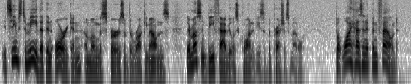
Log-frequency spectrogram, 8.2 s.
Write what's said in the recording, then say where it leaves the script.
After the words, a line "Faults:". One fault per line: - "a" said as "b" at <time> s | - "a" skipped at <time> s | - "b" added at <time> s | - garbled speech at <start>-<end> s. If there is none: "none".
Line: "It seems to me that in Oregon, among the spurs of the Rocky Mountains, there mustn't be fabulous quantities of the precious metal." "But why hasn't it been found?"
"It seems to me that in Oregon, among the spurs of the Rocky Mountains, there mustn't be fabulous quantities of the precious metal." "But why hasn't it been found?"
Faults:
none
